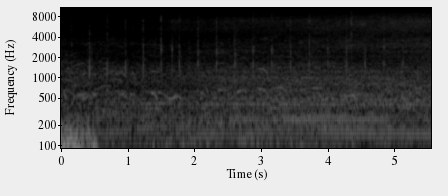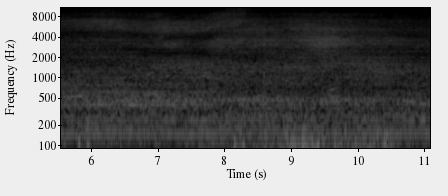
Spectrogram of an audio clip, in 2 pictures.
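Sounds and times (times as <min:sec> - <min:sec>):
low steady hiss: 0:00.5 - 0:11.0.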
